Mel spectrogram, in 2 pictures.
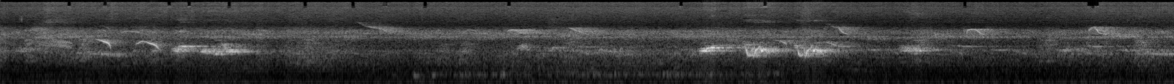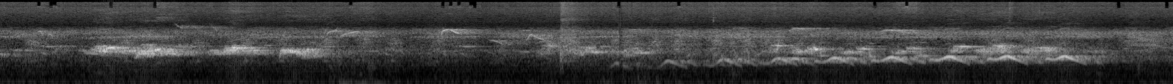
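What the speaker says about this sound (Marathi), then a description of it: "पाखरं सगळे उठलेली आहे" Several birds chirp and trill in bursts, near and far, over a quiet background with a faint low hum.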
